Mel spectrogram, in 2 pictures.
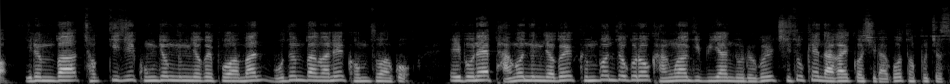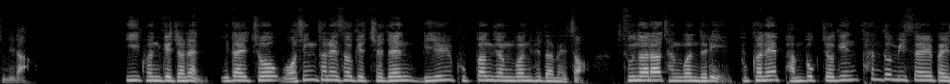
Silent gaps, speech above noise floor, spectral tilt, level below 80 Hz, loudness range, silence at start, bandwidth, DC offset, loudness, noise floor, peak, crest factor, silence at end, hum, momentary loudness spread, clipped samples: none; 49 dB; -6.5 dB/octave; -64 dBFS; 4 LU; 0 s; 14.5 kHz; under 0.1%; -27 LUFS; -75 dBFS; -10 dBFS; 16 dB; 0 s; none; 8 LU; under 0.1%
